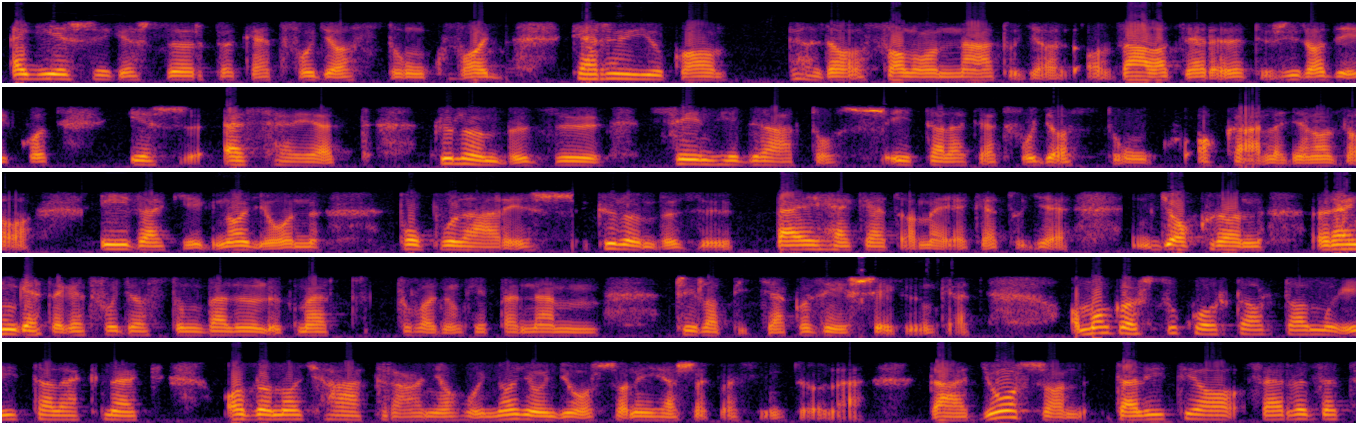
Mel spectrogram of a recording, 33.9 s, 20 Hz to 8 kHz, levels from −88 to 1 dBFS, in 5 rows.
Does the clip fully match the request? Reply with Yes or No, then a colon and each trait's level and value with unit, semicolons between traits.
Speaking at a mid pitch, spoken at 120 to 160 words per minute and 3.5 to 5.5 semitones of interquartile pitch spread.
No: medium, 145 Hz; average, 110 wpm; average, 4.0 semitones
